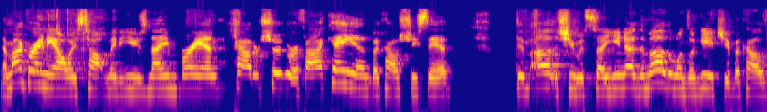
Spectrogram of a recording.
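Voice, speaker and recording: A woman's fairly high voice with a Southern US accent, at a fairly quick pace and with ordinary pitch variation. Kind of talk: casual cooking talk to camera. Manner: folksy, warm.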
